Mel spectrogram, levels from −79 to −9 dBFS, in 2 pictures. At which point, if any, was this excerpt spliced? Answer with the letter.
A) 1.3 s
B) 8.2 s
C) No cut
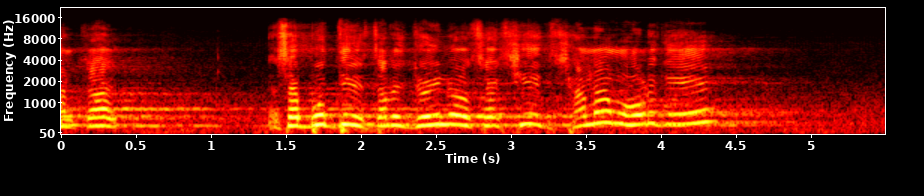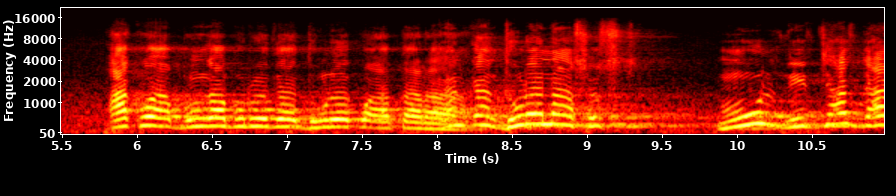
B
